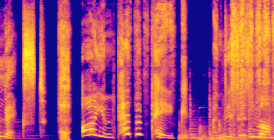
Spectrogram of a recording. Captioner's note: snorts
